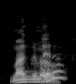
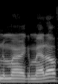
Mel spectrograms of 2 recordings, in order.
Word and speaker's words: Nurmagomedov: Didn't fight Magdamenov? Am I saying his name wrong? Habib Nurmagomedov, he's retired.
